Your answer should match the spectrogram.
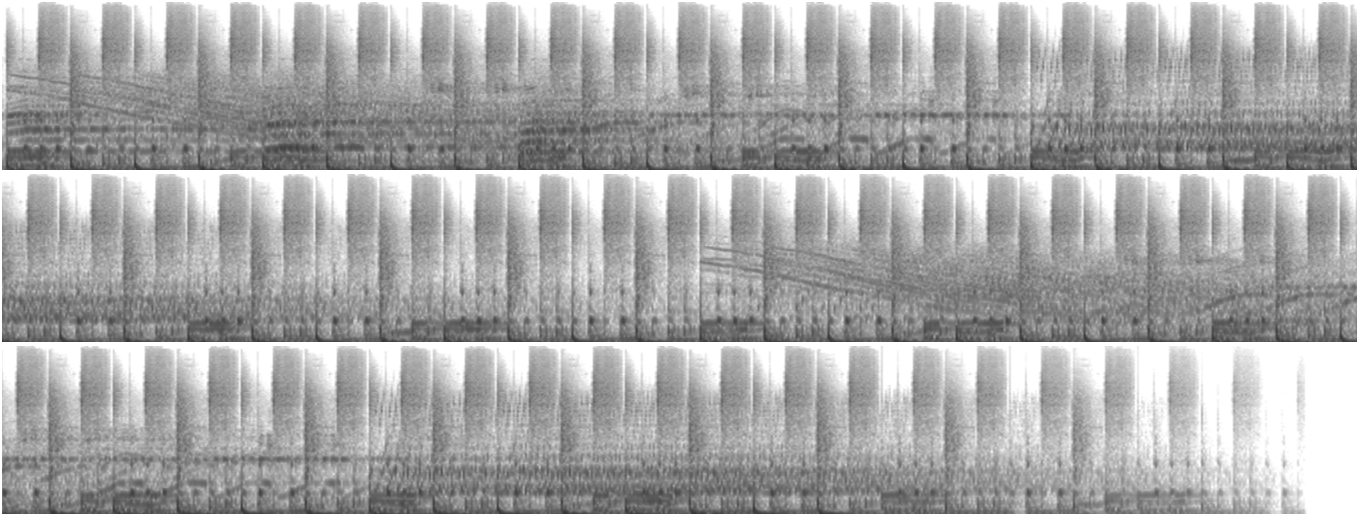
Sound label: BoomBox loop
